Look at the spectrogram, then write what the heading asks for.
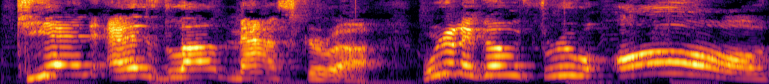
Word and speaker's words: ¿Quién es la máscara?: the mask singer mexico or as it's pronounced and i hope i don't say it wrong kien es la mascara we're gonna go through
